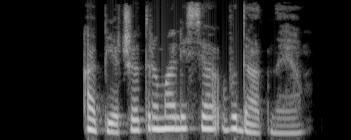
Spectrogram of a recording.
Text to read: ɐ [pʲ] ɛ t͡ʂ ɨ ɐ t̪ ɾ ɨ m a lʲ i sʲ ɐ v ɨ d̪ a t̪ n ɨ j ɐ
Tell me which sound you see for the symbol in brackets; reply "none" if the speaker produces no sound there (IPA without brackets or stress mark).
pʲ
